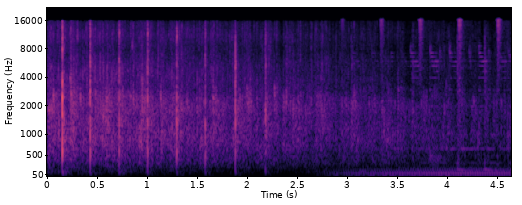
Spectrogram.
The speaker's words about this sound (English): And so thanks all of you for attending. I would like to thank our panelists. Give them a round of applause.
